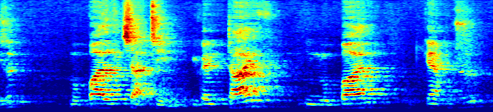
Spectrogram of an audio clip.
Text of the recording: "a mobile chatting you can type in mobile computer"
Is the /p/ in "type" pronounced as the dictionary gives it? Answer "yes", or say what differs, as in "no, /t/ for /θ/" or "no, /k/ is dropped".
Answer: no, /p/ is dropped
